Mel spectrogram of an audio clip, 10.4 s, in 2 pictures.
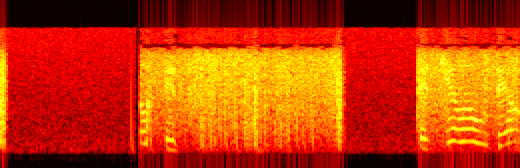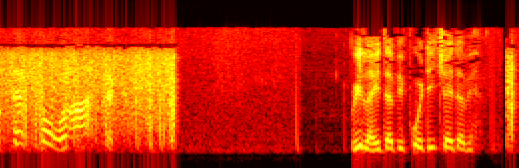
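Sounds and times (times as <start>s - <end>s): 
narrow-band radio static: 1.3s - 3.5s, 4.2s - 7.0s
speech: 1.6s - 2.2s, 4.8s - 7.0s, 8.7s - 10.2s.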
